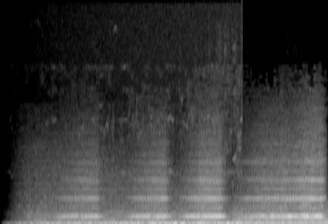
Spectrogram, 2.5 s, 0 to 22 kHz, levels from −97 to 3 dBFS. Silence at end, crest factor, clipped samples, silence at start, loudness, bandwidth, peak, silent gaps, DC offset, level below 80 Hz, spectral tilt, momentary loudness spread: 0 s; 12 dB; under 0.1%; 0.1 s; -25 LUFS; 11.5 kHz; -10 dBFS; none; under 0.1%; -26 dBFS; -5.5 dB/octave; 10 LU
